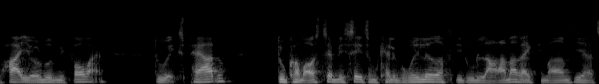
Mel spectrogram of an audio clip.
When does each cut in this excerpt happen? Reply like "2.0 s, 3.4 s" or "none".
none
